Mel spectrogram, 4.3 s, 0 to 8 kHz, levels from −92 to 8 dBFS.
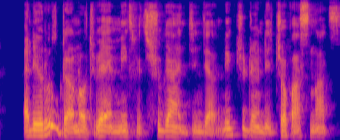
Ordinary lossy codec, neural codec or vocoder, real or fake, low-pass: none; codec, 16 kHz, 8 kbps, FreqCodec, larger model; fake; none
